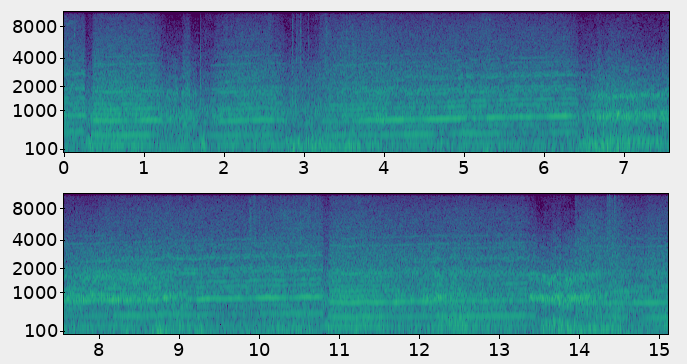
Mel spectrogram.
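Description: A Mitsubishi car driving hard in a Forza racing game: a steady engine drone with rising and falling gear pitch and long stretches of tire squeal as the car skids through corners, continuous and fairly even in level.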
